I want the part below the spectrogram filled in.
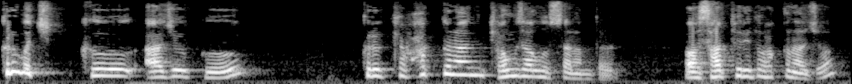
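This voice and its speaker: Sex: man. Pitch: high. Style: rambling political commentary. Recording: dull lo-fi audio. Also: expressive, a little mellow, slightly rough. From Incheon, South Korea. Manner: rambling, halting, many fillers, emphatic rhetorical questions. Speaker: political livestream host.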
